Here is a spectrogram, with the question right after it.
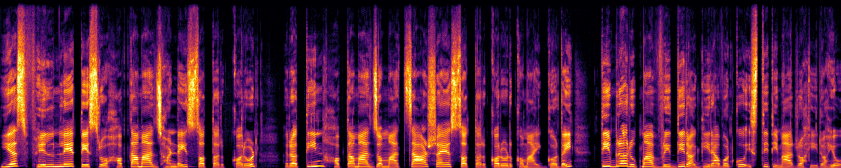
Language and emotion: Nepali, neutral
